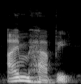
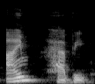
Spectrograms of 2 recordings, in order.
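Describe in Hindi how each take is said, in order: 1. 'I am' एक ही syllable में छोटा होकर बोला जाता है। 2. 'I am' एक ही सिलेबल में छोटा होकर बोला जाता है।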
